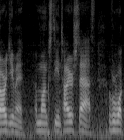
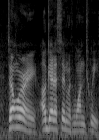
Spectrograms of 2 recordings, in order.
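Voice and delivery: plain

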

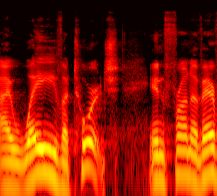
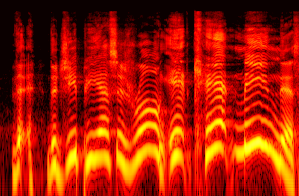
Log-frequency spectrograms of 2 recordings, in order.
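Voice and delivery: shrill, very high, slow, drawn-out deliberate yell; 10 semitones higher, 3 dB louder than usual. Picturing a passenger saying the GPS is wrong: imitating Dwight Schrute yelling. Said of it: "I'm just yelling at you like Dwight Schrute".

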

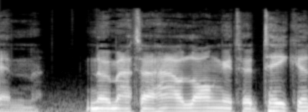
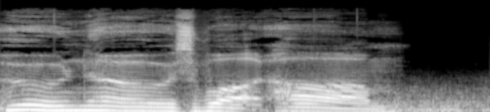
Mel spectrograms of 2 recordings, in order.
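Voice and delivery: words lazily slurred together, slack voice; 2 semitones higher than usual. Narrator reads what once was Bill, gripping Dez's throat: slurred speech. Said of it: "it slurred".

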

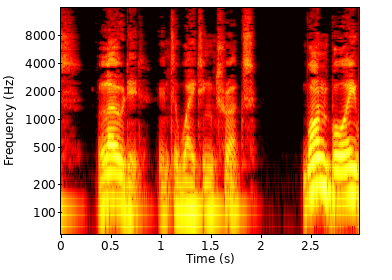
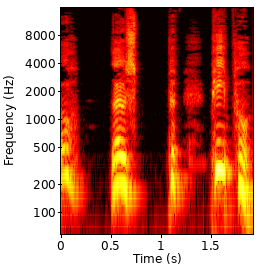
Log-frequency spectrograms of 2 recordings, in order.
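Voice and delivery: very high, trembling, shocked, shaken stammer; 10 semitones higher than usual. A woman just brought to safety reacts, stammering, trembling with shock. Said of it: "Zany stammered, trembling with shock".

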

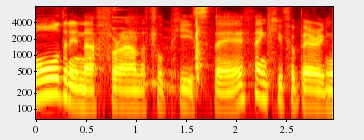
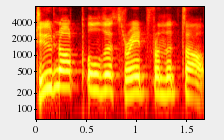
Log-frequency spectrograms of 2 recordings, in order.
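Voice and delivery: very high, shrieking scream; 9 semitones higher than usual. Unthreading the sewing machine, quoting a warning: imitating Jenny Raymond screaming. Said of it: "I hear Jenny Raymond screaming in my voice saying".

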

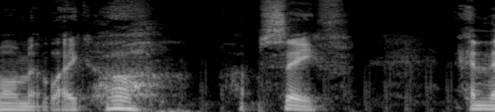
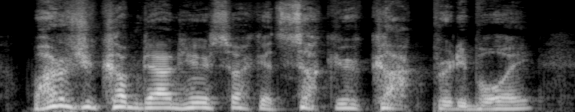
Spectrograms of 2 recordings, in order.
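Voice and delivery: mock quick, loud, hollered mocking yell; 4 semitones higher, 5 dB louder than usual. Recounting a favorite quote, the speaker acts out a character's line, retelling a yell. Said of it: "So Mia yells".

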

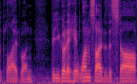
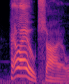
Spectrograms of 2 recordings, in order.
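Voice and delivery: loud, booming skeleton voice; 4 semitones higher, 6 dB louder than usual. Spotting a skeleton while exploring, greeting it in an attempted Papyrus voice. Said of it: "I can't do the Undertale papyrus voice".

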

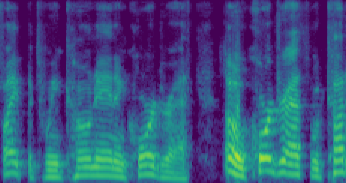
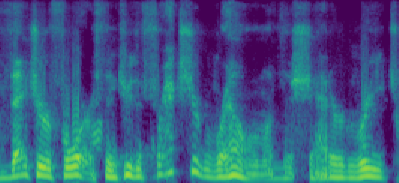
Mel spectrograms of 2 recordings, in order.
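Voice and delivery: put-on announcer-style radio broadcast narration voice; 4 semitones lower than usual. Introducing a game to newcomers, reading its blurb: radio announcer voice. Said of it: "Trying to do radio voice".

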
